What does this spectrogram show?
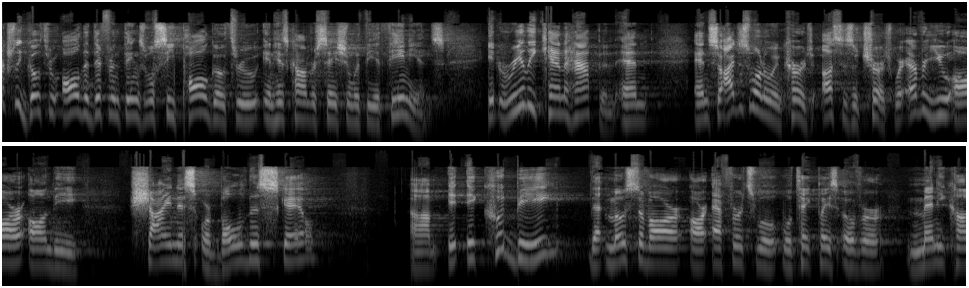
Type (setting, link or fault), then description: setting, large echoing room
